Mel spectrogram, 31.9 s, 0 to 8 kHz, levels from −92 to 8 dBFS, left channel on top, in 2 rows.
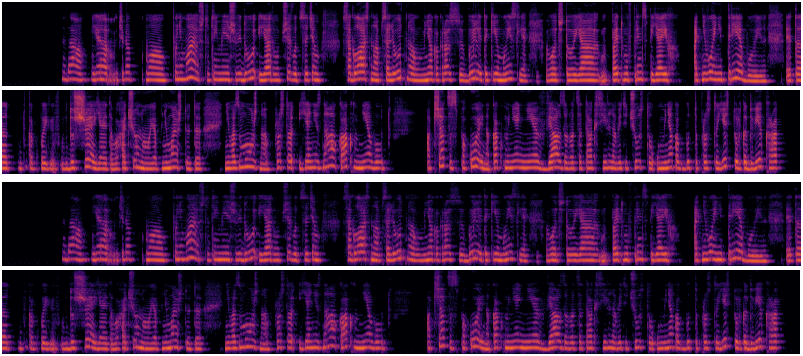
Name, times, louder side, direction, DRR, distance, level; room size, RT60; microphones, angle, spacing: voice 1, 1.2-2.6 2.9-6.4 6.8-13.5 13.8-23.6 24.5-31.5, left 2 dB, 75° left, 0.8 m, -33 dB
14.5 x 5.0 x 4.1 m
head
